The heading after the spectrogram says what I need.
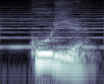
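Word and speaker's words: クリア: al conjuro que recibió curia que es cómo se pronuncia fonéticamente la palabra clear en japonés además la existencia de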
